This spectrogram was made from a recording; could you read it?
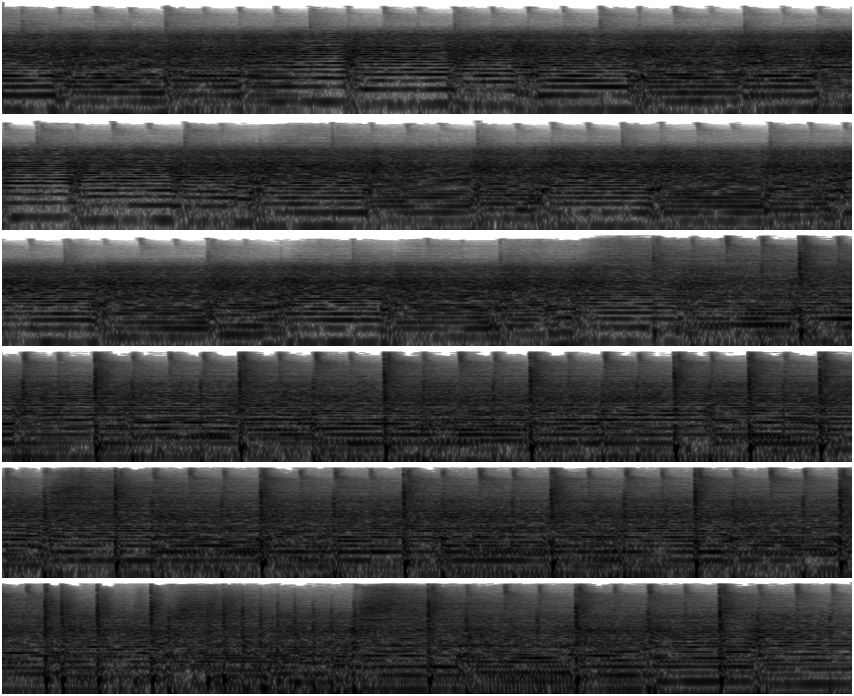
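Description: A distorted electric guitar plays a repeating rock riff of quick stepping notes; about halfway through, pounding drums and fuller low end join and the music grows louder and denser.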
